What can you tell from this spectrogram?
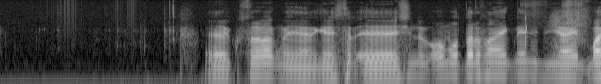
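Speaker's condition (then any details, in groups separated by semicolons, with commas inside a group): No condition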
